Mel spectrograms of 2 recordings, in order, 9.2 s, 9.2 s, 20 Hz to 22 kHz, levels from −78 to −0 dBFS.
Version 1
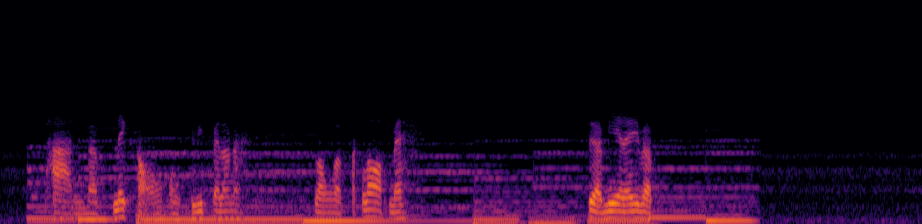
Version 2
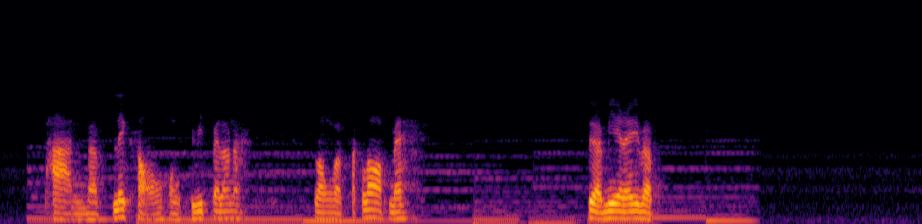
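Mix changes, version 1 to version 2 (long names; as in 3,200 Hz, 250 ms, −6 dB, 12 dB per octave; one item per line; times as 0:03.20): speech +11.5 dB
background: add high-frequency loss of the air 200 metres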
